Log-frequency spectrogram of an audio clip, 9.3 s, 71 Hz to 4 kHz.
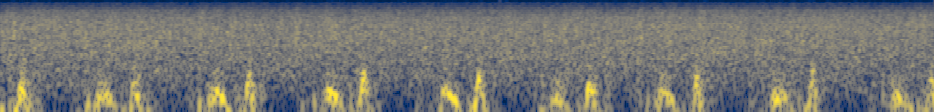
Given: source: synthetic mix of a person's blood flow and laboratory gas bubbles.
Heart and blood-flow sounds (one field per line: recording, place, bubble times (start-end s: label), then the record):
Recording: Doppler ultrasound of blood flow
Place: precordium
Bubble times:
4.96-5.12 s: bubbles
5.49-5.53 s: bubbles
From the record:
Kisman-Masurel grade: 111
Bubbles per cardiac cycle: 1 to 2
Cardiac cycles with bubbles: 1 to 10%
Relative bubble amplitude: barely perceptible (0.100 to 0.250)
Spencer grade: 1 (occasional bubble signal discernible with the cardiac motion signal, with majority of cardiac periods free of bubbles)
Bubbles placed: only in the low amplitude regions of the cardiac cycle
